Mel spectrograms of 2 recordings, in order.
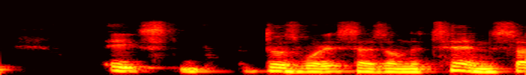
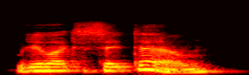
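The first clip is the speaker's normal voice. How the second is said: "sit down" pitched up as a question; higher, questioning tune towards "down"; questioning rise; 4 semitones higher than usual. Shown as a demonstration. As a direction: ask it, lifting the pitch on "sit down". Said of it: "if the phrase goes up at the end".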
